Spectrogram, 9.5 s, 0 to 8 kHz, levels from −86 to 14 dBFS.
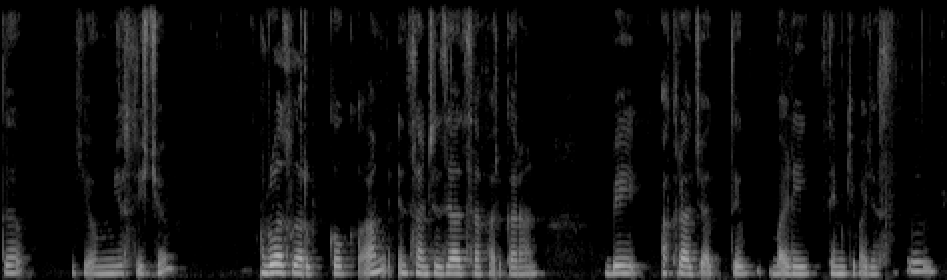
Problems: none marked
